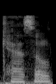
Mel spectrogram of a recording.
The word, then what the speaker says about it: castle: And remember, castle, T is not pronounced. T is silent.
